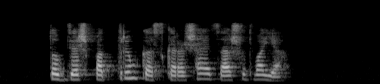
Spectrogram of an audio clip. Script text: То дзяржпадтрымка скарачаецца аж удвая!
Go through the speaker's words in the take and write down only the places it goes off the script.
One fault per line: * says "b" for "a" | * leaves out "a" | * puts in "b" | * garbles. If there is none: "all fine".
all fine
